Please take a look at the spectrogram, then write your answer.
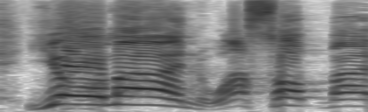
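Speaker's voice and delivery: put-on drawn-out Jamaican voice and accent. Mimicking a friend's voice when he wasn't around, in a Jamaican accent. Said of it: "He heard me doing his Jamaican accent".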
